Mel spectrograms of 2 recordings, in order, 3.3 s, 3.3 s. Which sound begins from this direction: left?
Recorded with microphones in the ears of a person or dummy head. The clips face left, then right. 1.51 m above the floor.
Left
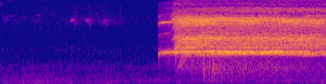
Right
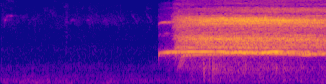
A scream, at 1.6 s.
